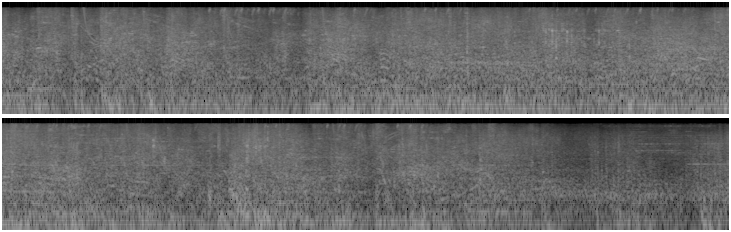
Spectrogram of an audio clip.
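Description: Magic spells crackle and blast in a busy game battle.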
